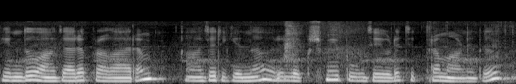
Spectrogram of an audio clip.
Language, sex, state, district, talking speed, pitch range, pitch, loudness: Malayalam, female, Kerala, Kollam, 95 wpm, 165-200 Hz, 175 Hz, -15 LUFS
